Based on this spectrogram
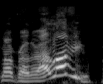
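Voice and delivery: ordinary talk, nothing marked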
